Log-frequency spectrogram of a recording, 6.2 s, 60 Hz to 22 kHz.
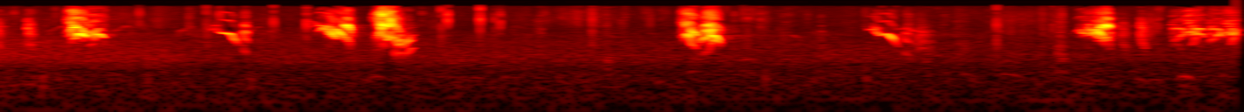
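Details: At a Tenmangu shrine on 15 March 2024, sparrows fly onto an outstretched hand to be fed, giving loud, harsh, high chirps in irregular bursts, roughly every half second to second.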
